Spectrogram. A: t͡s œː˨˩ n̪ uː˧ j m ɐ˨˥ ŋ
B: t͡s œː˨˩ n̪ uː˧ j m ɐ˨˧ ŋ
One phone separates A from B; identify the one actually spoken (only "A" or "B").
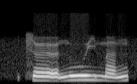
A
